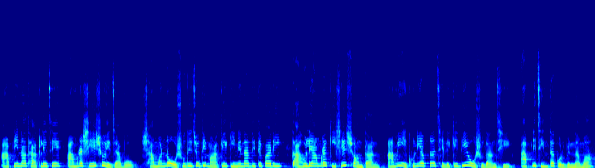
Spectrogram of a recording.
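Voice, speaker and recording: A woman acts out a gentle-hearted young daughter-in-law for a cartoon tale. The voice is very high, and she comes across as kind and dutiful. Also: normal speed, lightly acted. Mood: caring. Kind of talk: Bengali cartoon story dubbing.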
